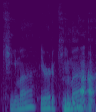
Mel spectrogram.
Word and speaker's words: Kyma: He had a little like electronic music lab with some cool synths, and there was something called Kima.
